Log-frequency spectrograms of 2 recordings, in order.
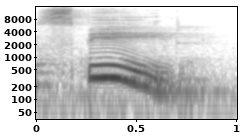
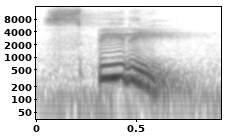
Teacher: the vowel in speed is longer than the first vowel in speedy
